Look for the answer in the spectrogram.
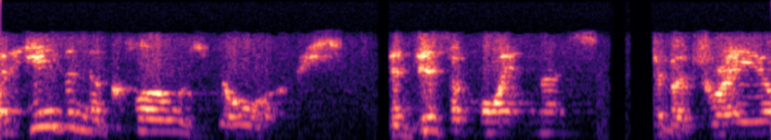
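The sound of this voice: Lively intonation carries through an unforced reading voice.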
